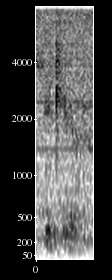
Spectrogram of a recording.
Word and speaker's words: IKEA: So, apparently in England now, that one is being referred to as IKEA. Even on all their advertising on TV now, it's pronounced IKEA.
